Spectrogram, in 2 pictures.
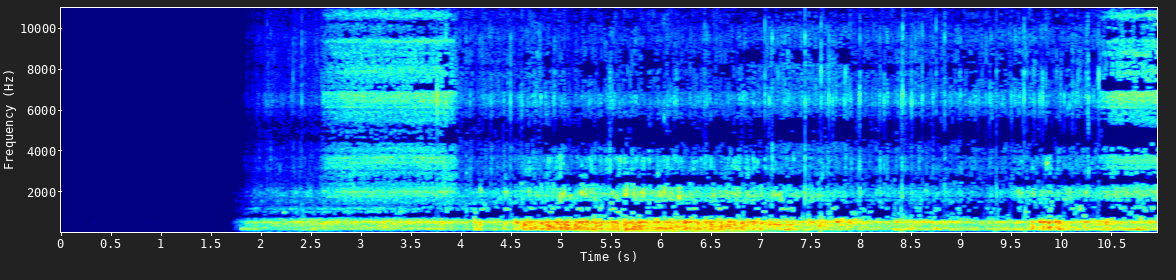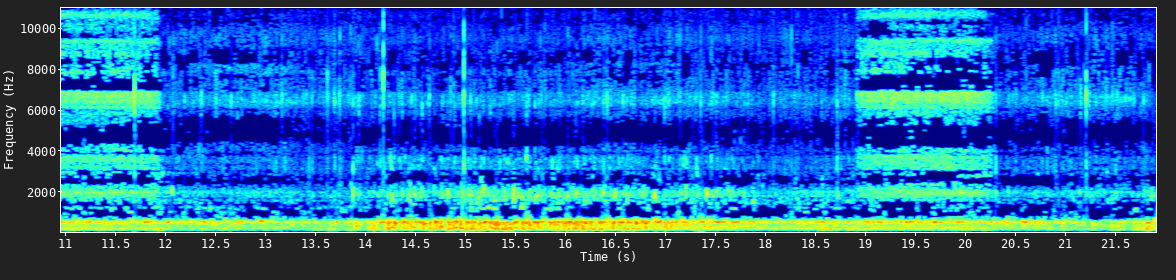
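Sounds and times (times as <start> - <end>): exhaled bubbles rumbling: 1.7 - 2.7, 4.1 - 10.5, 12.0 - 18.9, 20.3 - 21.9
regulator inhalation hiss: 2.5 - 4.2, 10.3 - 12.2, 18.8 - 20.5.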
